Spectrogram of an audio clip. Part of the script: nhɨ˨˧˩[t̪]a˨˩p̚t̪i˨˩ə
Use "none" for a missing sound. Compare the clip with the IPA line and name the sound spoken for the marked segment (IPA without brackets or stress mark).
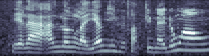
t̪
